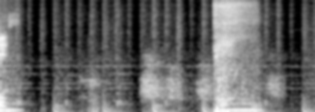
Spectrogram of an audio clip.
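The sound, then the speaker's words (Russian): A dog barks at fireworks in the background, a few short sharp barks at irregular intervals, with one louder, harsher burst partway through. “Да, собака лает на фоне на эти на фейерверке.”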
